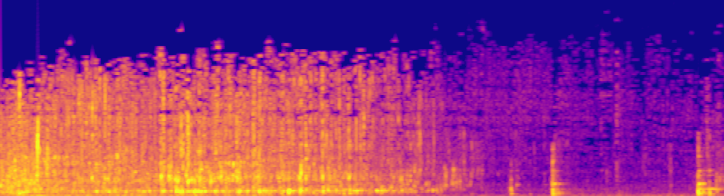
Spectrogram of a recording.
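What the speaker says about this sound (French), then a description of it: "On verse le thé bouillant dans le dongmu." Boiling butter tea poured into a wooden dongmu churn in Tibet, a loud continuous splashing stream lasting a few seconds before it stops, followed by a few faint knocks.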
